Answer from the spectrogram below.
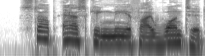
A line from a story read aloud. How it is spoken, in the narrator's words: snaps, then sighs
